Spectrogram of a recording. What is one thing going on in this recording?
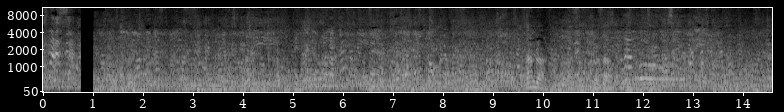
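A crowd of people chatters and cheers nearby.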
